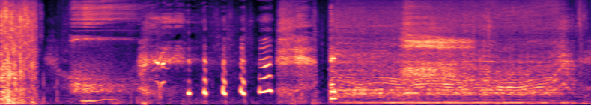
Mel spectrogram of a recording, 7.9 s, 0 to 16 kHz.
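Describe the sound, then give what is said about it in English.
A short series of crackling paper bursts is followed by a paper shredder motor kicking in, with a steady low hum and a continuous grinding rush as a sheet of black A3 paper is fed through, fairly loud. “Black paper through the shredder.”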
